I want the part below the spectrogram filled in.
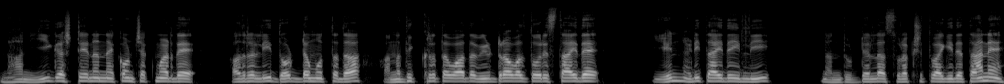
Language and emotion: Kannada, fearful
